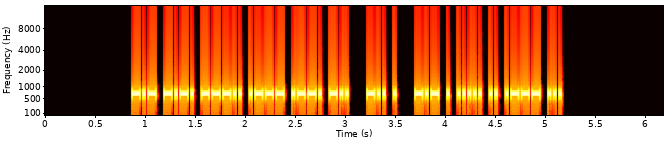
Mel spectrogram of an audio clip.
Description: Morse code, heard as a keyed tone, about 42 wpm, 700 Hz. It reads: KC8JPD DE KE5IJS
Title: USA Callsign DE Callsign - 6 Characters - 45wpm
